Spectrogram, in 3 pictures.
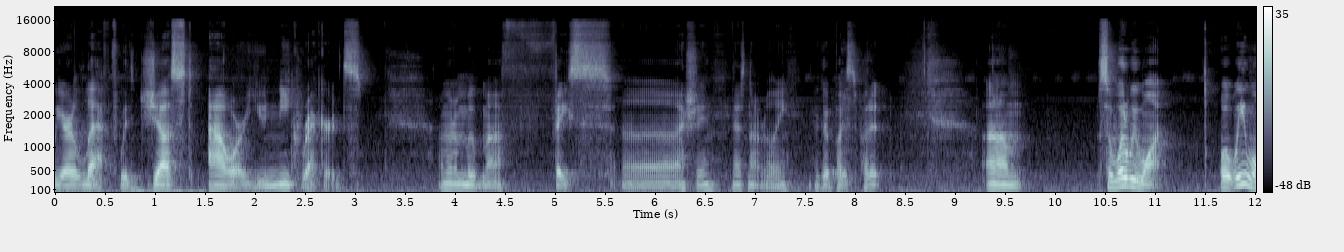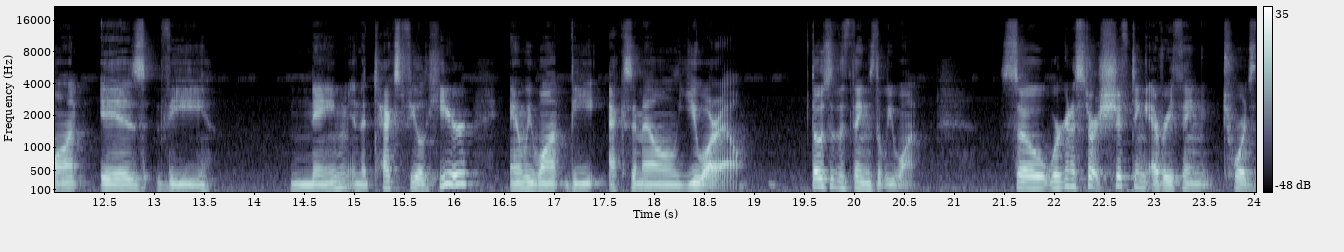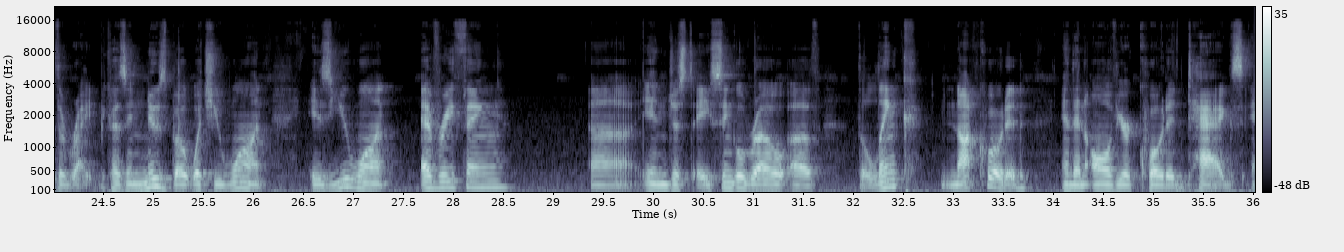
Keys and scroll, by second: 0.1 Escape.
